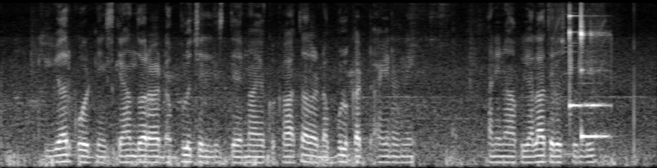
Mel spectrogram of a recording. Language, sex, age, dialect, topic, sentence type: Telugu, male, 18-24, Central/Coastal, banking, question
